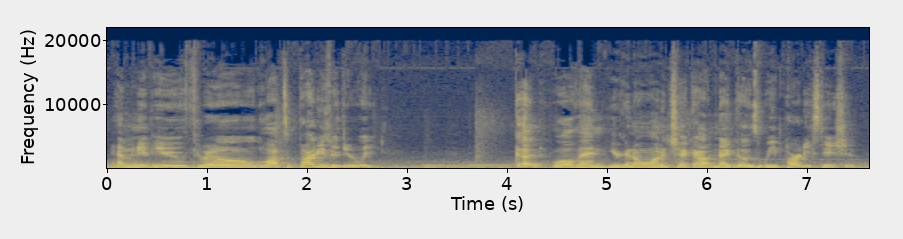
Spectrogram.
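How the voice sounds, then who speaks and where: A woman's voice: medium pitch, normal speed. A woman giving a casual gadget review in a chatty, slangy, informal way. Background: prominent music.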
